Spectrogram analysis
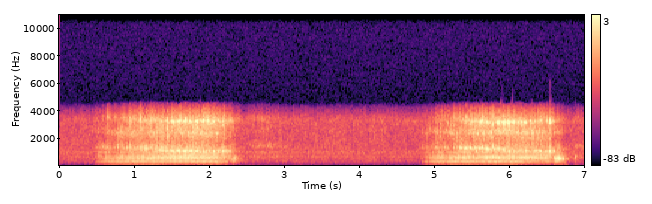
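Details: Snoring: two loud, rough, rattling snores about four seconds apart, each lasting nearly two seconds, with quiet between.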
